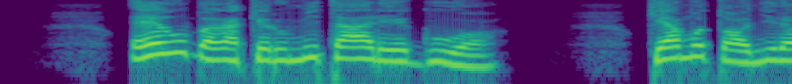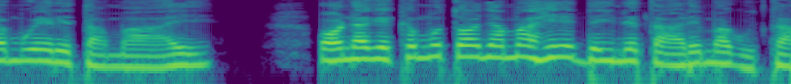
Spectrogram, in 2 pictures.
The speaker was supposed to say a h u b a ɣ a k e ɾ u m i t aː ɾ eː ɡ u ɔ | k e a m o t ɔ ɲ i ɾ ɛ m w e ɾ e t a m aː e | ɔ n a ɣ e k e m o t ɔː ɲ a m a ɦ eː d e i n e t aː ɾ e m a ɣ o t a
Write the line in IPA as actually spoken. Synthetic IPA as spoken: ɛ h u b a ɣ a k e ɾ u m i t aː ɾ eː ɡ u ɔ | k e a m o t ɔ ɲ i ɾ ɛ m w e ɾ e t a m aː e | ɔ n a ɣ e k e m o t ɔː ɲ a m a ɦ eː d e i n e t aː ɾ e m a ɣ u t a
